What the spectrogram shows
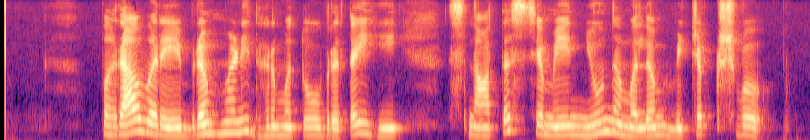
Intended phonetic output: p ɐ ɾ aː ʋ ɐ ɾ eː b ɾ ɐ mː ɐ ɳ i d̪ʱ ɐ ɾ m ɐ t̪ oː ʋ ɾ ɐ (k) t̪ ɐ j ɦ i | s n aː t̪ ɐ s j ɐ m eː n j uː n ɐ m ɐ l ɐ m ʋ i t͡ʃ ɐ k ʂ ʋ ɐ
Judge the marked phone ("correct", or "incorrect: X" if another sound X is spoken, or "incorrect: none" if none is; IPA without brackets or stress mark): incorrect: none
